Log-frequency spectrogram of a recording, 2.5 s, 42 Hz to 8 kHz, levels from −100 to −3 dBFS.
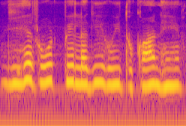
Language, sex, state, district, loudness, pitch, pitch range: Hindi, female, Madhya Pradesh, Bhopal, -15 LUFS, 240 Hz, 225-255 Hz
